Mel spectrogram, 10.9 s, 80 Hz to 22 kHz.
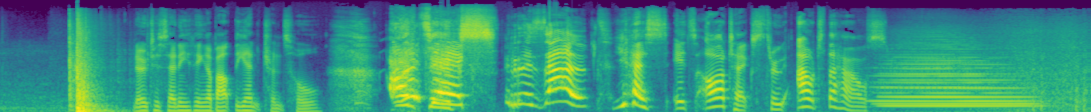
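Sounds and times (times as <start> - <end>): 
speech: 1.4 - 9.2
train horn blaring in one long steady tone: 8.7 - 10.8.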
